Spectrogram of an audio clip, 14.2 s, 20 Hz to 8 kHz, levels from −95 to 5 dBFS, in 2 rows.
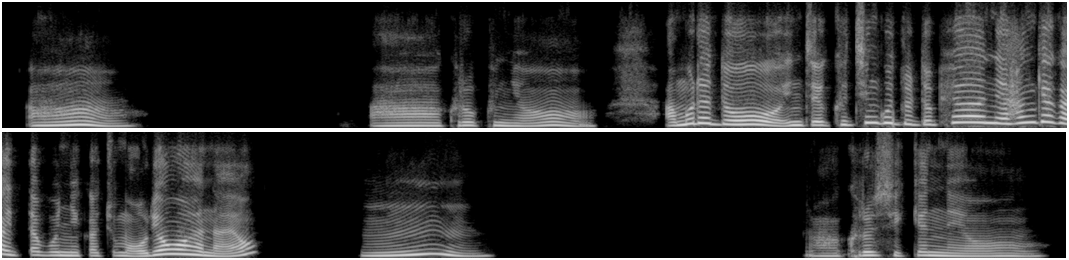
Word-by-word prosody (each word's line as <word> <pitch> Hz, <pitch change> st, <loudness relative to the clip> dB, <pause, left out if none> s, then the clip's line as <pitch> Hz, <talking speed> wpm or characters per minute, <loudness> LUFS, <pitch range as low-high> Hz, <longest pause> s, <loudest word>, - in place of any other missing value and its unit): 아. 195 Hz, -4 st, -1 dB, 1.5 s
아 180 Hz, +1 st, -4 dB
그렇군요. 190 Hz, -2 st, -5 dB, 0.5 s
아무래도 255 Hz, -, +4 dB
인제 215 Hz, +2 st, +1 dB
그 240 Hz, -, -3 dB
친구들도 280 Hz, -4 st, 0 dB
표현에 380 Hz, +3 st, +4 dB
한계가 365 Hz, +1 st, +3 dB
있다 220 Hz, -2 st, -5 dB
보니까 195 Hz, -2 st, -3 dB
좀 185 Hz, +1 st, -8 dB
어려워하나요? 225 Hz, -, +3 dB, 0.7 s
음. 195 Hz, -, -1 dB, 2.1 s
아 170 Hz, -3 st, -10 dB
그럴 210 Hz, +1 st, -1 dB
수 200 Hz, -1 st, -9 dB
있겠네요. 165 Hz, -4 st, -5 dB
200 Hz, 185 characters per minute, -21 LUFS, 175-255 Hz, 2.1 s, 아무래도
